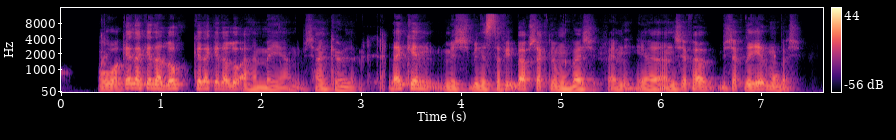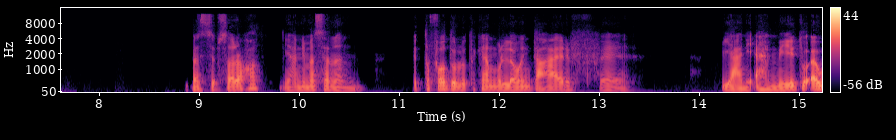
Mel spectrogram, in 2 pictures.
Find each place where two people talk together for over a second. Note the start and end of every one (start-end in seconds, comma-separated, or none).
none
